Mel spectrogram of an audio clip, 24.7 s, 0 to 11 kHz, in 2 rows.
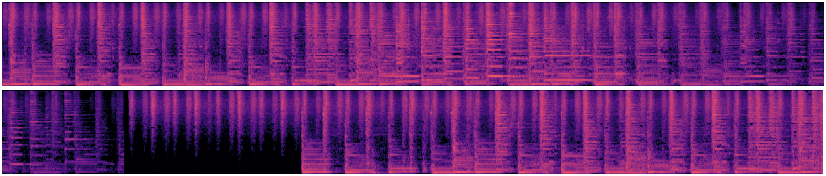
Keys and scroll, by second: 15.2 ctrl+z.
